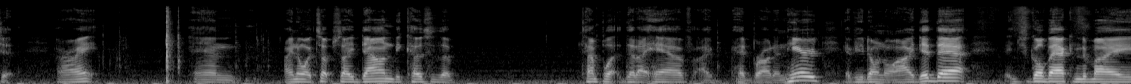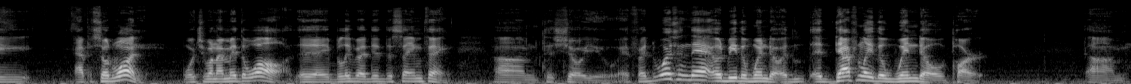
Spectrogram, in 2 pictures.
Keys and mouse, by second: 1.6 n, 5.4-9.0 drag, 9.0-22.3 middle drag.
